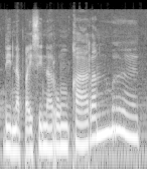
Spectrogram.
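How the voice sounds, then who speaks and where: A woman's voice: lowish voice, very animated, a little slow, dark tone, a little hiss or hum. Woman acting a caring, supportive aunt. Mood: respectful, concerned. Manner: caring, encouraging. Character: kindly, supportive middle-aged aunt and mother. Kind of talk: Ilocano audio drama acting.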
